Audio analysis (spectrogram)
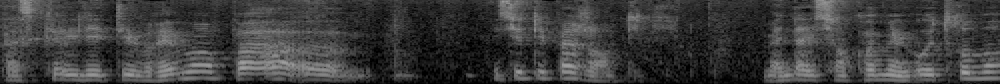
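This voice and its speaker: Fairly quick in pace, a woman speaks with a fairly low pitch, ordinary pitch variation and a dark, mellow tone. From France. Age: 80s+. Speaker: retiree telling her life story.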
